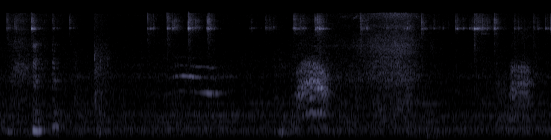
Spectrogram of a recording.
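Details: Bengal kittens at play with their mother in a hallway, chasing a teaser; a short soft meow mid-clip and a fainter one near the end amid scratching, ticking toy noises.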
